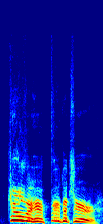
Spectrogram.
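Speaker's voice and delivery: shrill, very high, very loud angry-parent yell. Explaining Matthew's verse, demonstrating a parent saying it with anger, angry parent voice. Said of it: "He doesn't say it with anger".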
